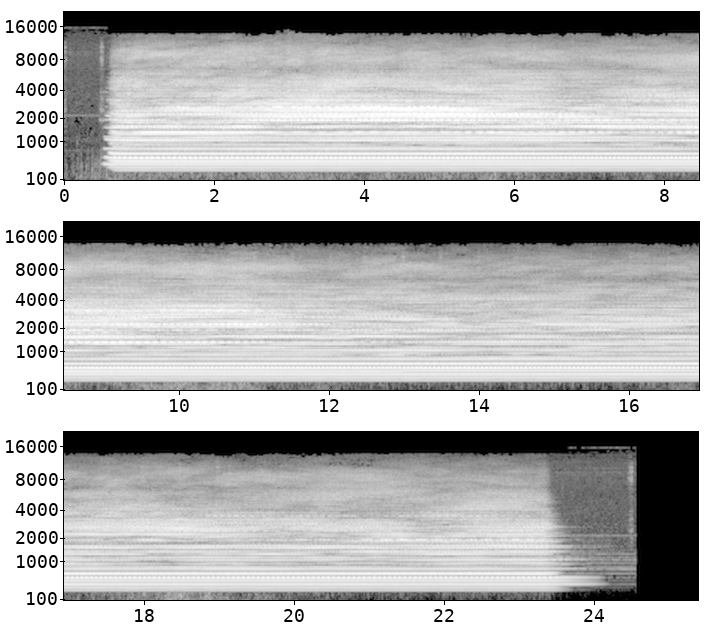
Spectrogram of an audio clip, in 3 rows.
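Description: Nathan P5A five-chime locomotive air horn, an old cast one, blowing one long continuous chord of steady tones, fed from a 20-gallon air tank at 120 PSI that drains with no compressor running. It starts about half a second in, grows slightly quieter as the tank pressure falls, and stops shortly before the end when the valve is closed at 30 PSI.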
